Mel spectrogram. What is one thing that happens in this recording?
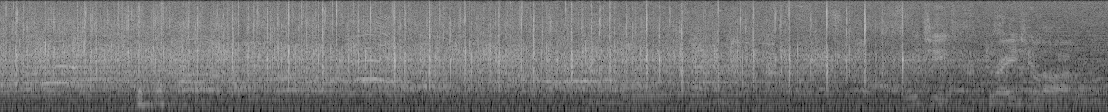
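A crowd claps hands.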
